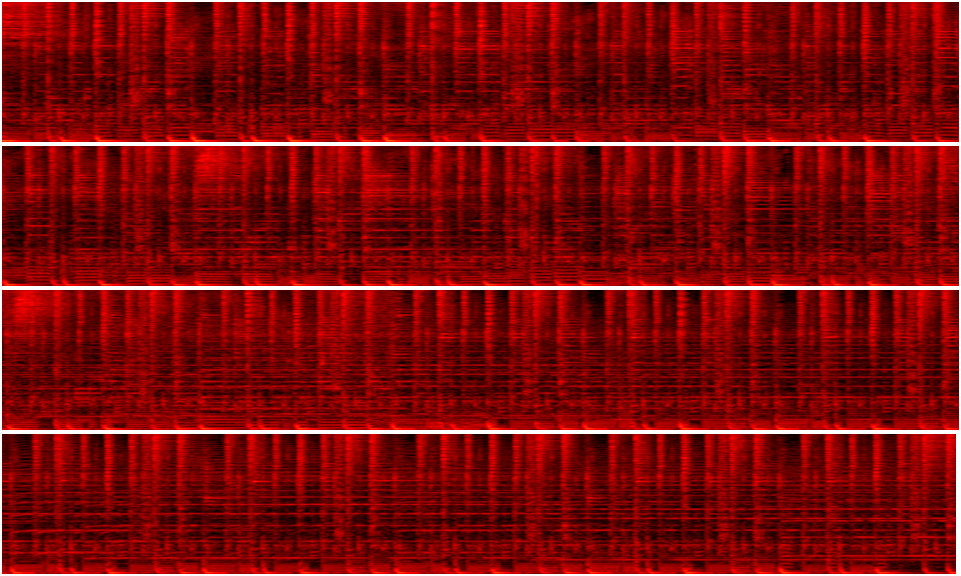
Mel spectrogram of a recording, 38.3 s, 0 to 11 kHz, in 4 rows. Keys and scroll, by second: 5.2 ctrl+q, 5.7 F2, 21.5 F2, 26.3 F3, 27.5 F2, 32.7 space, 32.9 F3, 33.8 alt+c, 33.9 alt+w, 34.3 p, 35.4 shift+F2, 36.3 F3.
